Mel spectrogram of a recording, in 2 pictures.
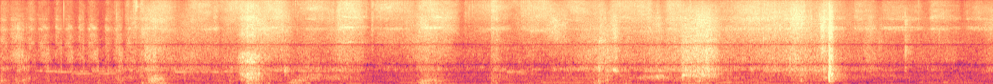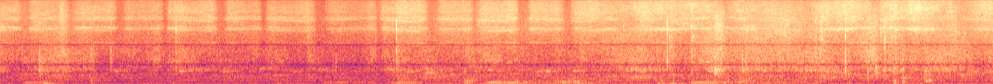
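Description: Wooden sticks rub and slide over skin with soft swishing strokes.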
